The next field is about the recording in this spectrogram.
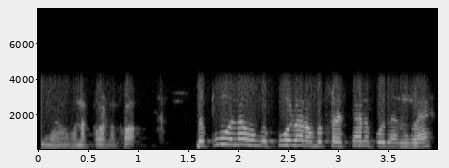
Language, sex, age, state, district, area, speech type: Tamil, female, 30-45, Tamil Nadu, Tiruvarur, rural, conversation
